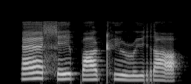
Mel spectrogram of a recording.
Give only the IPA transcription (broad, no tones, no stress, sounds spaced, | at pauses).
æ ɬ e p ɑ ʈʰ y ɭ y r ɑ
